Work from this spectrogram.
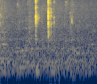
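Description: A couple of soft, quick keystrokes on a computer keyboard in a quiet room, two isolated clicks close together against faint background hiss.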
